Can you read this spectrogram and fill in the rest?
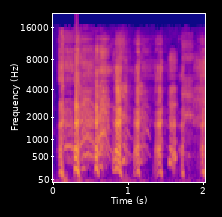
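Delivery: high, sustained laughing fit; amused, high-pitched laughter. Real, not acted. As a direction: crack up at your own story. Laughing at own anecdote.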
